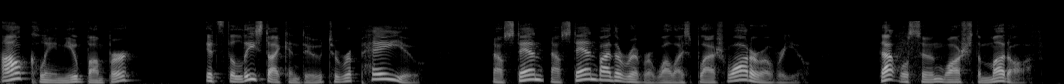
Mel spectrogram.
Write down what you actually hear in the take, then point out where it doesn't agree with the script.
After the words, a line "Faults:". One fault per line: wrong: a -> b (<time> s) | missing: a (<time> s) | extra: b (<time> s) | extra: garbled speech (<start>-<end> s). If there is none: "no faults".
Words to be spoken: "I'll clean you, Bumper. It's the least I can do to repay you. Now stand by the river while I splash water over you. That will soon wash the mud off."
"I'll clean you, Bumper. It's the least I can do to repay you. Now stand now stand by the river while I splash water over you. That will soon wash the mud off."
Faults:
extra: now stand (5.5 s)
